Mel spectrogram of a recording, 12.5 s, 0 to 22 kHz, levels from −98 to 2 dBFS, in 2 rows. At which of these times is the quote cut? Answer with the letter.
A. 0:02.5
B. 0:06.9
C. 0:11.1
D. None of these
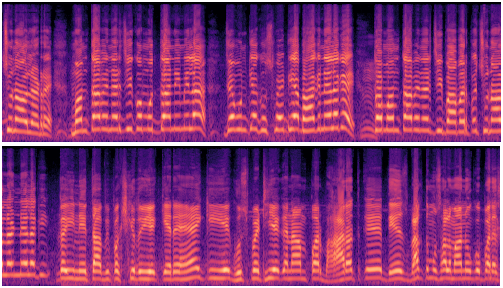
B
